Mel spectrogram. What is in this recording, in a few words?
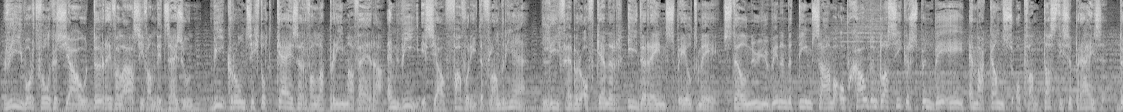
Radio Spot; Gouden Klassiekers 2020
